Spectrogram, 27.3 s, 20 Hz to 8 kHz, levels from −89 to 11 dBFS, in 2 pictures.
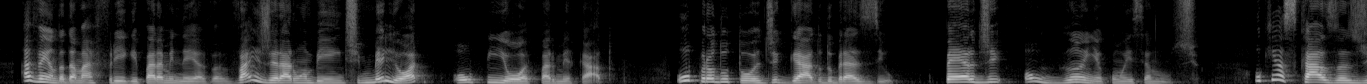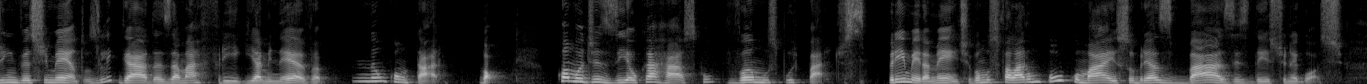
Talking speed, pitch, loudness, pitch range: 135 wpm, 200 Hz, -28 LUFS, 170-240 Hz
